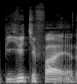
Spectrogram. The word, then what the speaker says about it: Beautifier: Ну, и ты правильно сказал. JS Beautifier.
